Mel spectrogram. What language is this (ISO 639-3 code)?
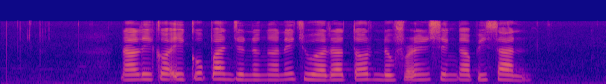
jav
